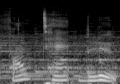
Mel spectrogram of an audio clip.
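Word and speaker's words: Fontainebleau: smaller sites such as Fontaine Bleau, which is spelled Bleau, but pronounced bleu apparently by the French people.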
